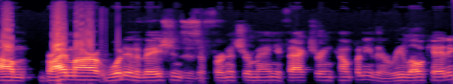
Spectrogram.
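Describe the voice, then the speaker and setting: Using an ordinary speaking voice, a man with an American accent talks at a fairly quick pace and medium pitch, with fairly even intonation and big swings in loudness. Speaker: auctioneer / asset management representative. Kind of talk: promotional announcement for an equipment auction, talking to camera.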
